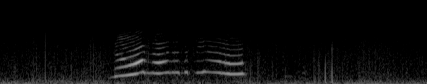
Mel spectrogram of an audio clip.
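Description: A puppeteer's high, whining non-word voice for a small puppet character: a cry about a second in that rises in pitch, wavers, breaks briefly, then trails off.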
